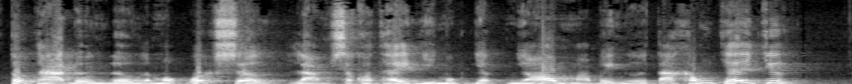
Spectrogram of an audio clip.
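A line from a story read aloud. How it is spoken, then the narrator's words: Loud laughing. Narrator (Vietnamese): Xung đại sư cất tiếng cười to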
